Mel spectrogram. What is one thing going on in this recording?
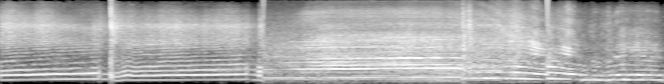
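Tyres hum on asphalt.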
